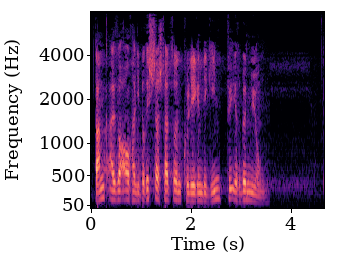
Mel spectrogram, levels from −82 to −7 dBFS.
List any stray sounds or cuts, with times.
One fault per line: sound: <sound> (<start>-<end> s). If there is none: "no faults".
no faults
